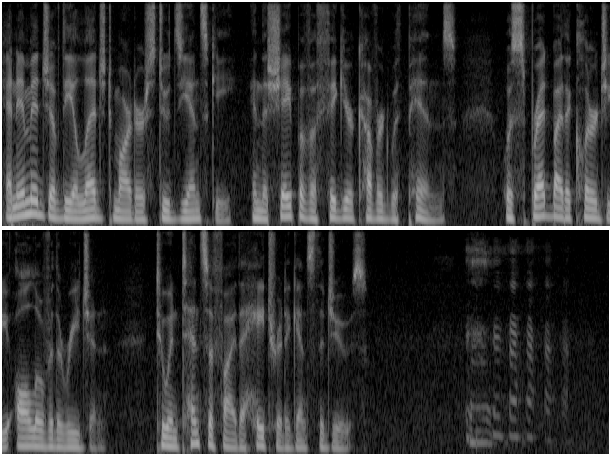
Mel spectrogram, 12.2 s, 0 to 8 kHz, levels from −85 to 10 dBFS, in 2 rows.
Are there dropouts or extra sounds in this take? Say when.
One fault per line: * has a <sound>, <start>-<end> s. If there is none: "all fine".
* has a laugh, 10.4-11.9 s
